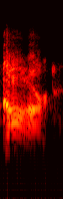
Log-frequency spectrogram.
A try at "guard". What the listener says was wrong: A guard. Guard. He's drawing out the a longer than he should. It's pronounced Guard, not guard.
